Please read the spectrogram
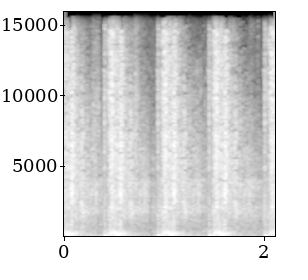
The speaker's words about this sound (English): Gunshots in the motherfucking chat.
